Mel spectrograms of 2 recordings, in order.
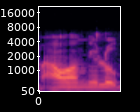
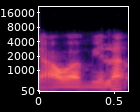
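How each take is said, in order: First: The word ends in a u vowel. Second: The word ends in an a vowel. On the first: The speaker calls it wrong. "bukan awamilu" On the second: The speaker calls it right. "kenapa ini awamila"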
